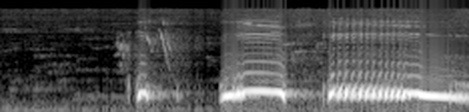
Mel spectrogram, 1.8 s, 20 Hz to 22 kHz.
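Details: Spotted dove of local wild stock giving the three-note kuk 3 song, used to lure other birds into calling: a short soft coo, then a firmer one, then a long drawn, slightly falling coo.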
